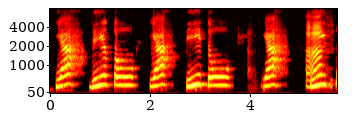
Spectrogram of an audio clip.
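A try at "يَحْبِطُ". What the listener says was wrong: Hak sukunnya. Hak sukunya kurang ke bawah.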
